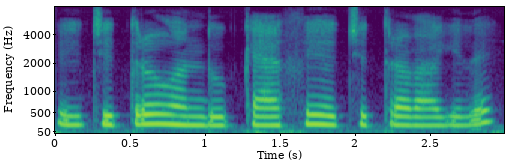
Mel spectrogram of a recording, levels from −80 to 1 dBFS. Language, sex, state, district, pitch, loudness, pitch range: Kannada, female, Karnataka, Bidar, 210 Hz, -16 LUFS, 200-225 Hz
